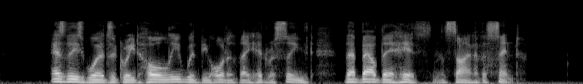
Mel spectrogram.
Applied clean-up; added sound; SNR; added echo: neural diffusion model UNIVERSE++.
